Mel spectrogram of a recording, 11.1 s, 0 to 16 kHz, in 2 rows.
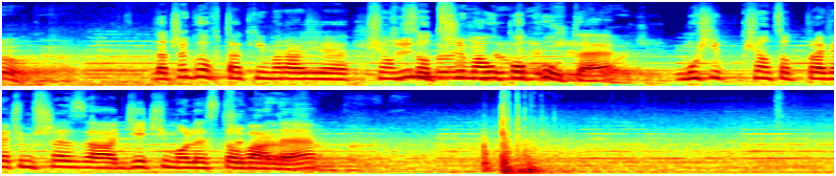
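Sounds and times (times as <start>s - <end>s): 
speech: 1.0s - 8.0s
door shutting with a thump: 8.8s - 9.5s.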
